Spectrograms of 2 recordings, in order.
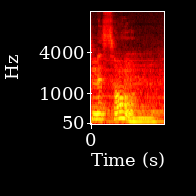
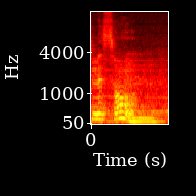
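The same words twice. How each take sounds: First: The name is pronounced the French way. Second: The same.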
